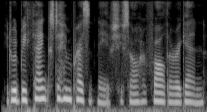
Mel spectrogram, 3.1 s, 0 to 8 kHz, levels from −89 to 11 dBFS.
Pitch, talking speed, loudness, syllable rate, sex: 195 Hz, 250 wpm, -19 LUFS, 5.7 syllables/s, female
